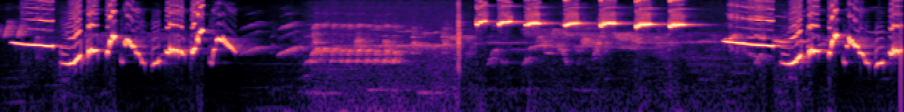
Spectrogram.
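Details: White-rumped shama singing, used to fire up pet shamas: loud slurred whistles and sharp tack notes, a softer buzzy middle, then a high rapid series of clipped notes and a return of the falling whistles.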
